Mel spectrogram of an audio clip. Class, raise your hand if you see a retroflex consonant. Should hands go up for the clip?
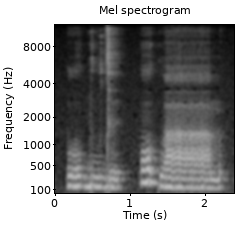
no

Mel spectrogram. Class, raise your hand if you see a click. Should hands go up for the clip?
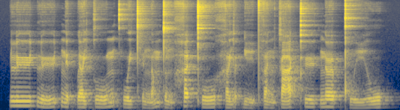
no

